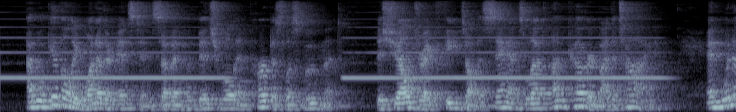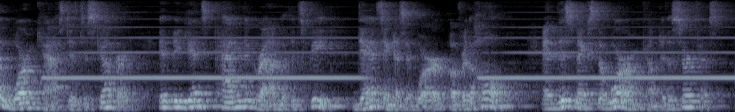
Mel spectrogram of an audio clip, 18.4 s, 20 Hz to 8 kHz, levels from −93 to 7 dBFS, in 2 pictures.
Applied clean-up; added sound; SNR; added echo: none; Wind instrument, woodwind instrument; 9 dB; reverberation time 0.9 s.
